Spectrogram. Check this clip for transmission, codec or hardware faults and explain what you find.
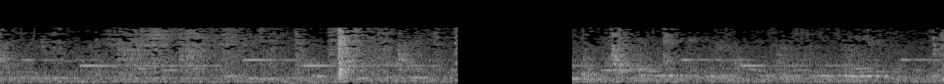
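Two faults are audible: heavy codec damage across the whole clip and one complete dropout.

Throughout, the sound is dull and watery, with nothing above about 5.5 kHz, swirling, smeared attacks and metallic chirps. This is likely heavy MP3 compression at a very low bitrate, around 16 kbps. Starved of bits, the encoder cut the treble at a fixed point and zeroed weaker frequency lines, which flicker between frames.

From 4.57 to 5.73 s the sound vanishes into total silence, with no room tone, for about 1.15 s, then resumes abruptly. This is an audio dropout to silence, likely from the input being lost while the recorder kept writing zeros. Whatever sounded during that gap is gone.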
